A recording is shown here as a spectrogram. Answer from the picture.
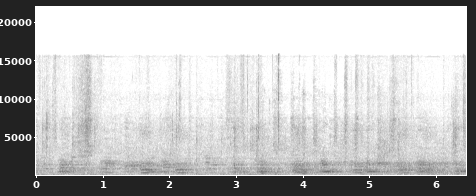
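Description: Several dogs barking and yelping in a shelter kennel, short calls overlapping in a continuous din.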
